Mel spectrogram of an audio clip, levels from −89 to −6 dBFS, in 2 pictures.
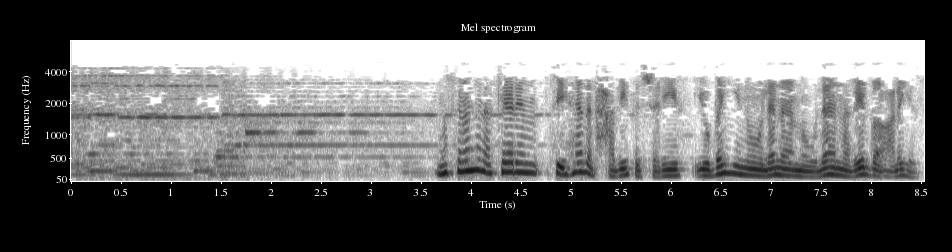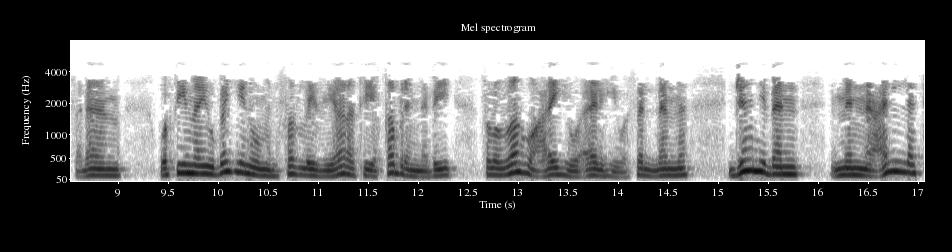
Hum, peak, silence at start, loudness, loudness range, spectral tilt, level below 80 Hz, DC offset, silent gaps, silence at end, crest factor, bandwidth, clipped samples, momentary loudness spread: none; -6 dBFS; 0 s; -23 LUFS; 4 LU; -12 dB/octave; -56 dBFS; under 0.1%; none; 0 s; 16 dB; 4.7 kHz; under 0.1%; 14 LU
